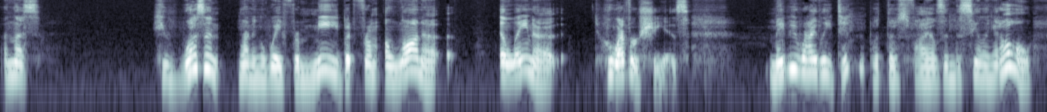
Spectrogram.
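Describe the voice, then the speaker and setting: A woman's voice: mid-range voice, animated, measured pace, long pauses, warm tone, dry recording, clean studio sound. A woman playing a fearless, sceptical teenage girl sleuth in a naturalistic audio drama, probing bluntly with wry directness. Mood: reasoning, insistent.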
